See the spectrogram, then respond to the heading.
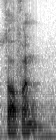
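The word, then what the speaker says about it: soften: ऑफन सोफन लिसन फासन wrestle bristle castle चेसनट मॉगेेज अब हम जानेंगे कि इन शब्दों में टी साइलेंट क्यों होता है।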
